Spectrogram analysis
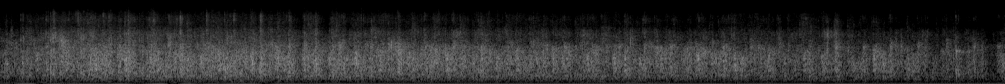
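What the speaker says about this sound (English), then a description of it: "could we all give him a round of applause?" A lecture audience gives a sustained round of applause. Dense, continuous clapping holds steady for the full ten seconds and thins slightly toward the end.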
